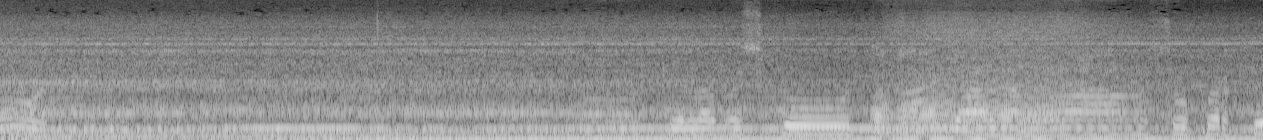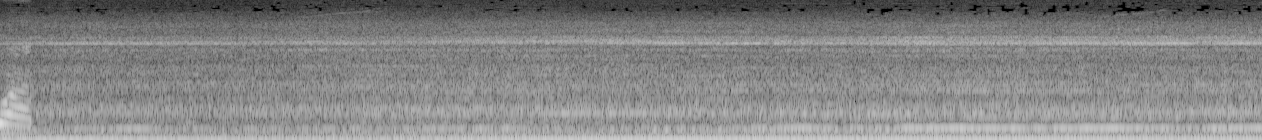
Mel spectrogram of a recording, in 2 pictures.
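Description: A heavy truck engine rumbles steadily as the truck climbs a road.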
